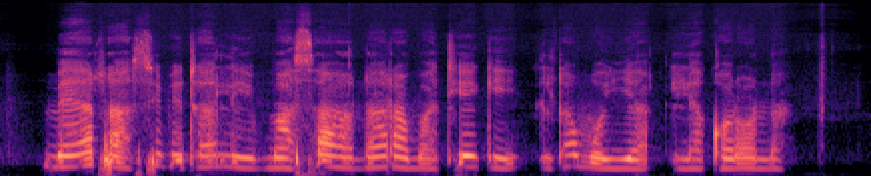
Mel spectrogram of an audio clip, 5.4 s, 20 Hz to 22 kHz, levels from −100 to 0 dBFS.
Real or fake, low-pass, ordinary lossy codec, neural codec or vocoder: real; none; none; none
